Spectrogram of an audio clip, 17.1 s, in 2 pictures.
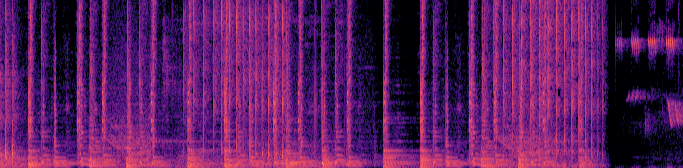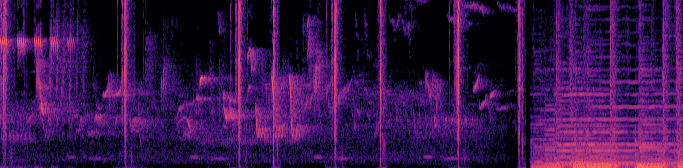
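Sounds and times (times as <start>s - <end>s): music track: 0.0s - 7.5s, 15.2s - 17.0s
sharp clicks: 2.2s - 4.0s, 6.1s - 7.7s, 8.4s - 8.9s, 10.0s - 10.4s, 11.4s - 13.4s, 14.1s - 14.4s, 15.0s - 15.2s
small birds chirping: 7.6s - 15.2s.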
